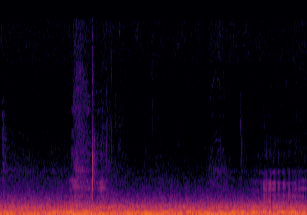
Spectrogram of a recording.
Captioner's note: groaning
